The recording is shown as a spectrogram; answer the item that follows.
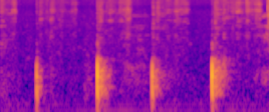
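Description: A marker taps and scratches on paper while shading in squares, four separate short strokes spaced about a second apart, quiet and close, with no voices.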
